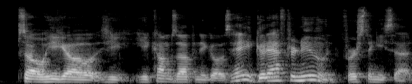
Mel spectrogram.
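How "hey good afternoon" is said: acted-out bright, cheery, chipper voice, very high pitch.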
